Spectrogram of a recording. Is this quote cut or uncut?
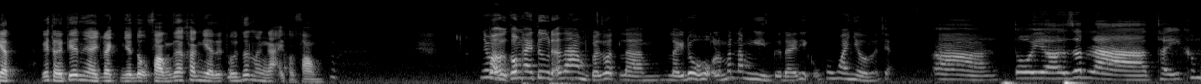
cut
